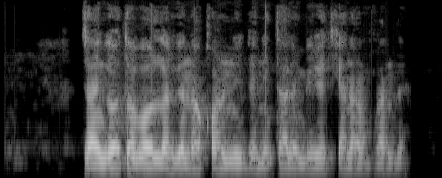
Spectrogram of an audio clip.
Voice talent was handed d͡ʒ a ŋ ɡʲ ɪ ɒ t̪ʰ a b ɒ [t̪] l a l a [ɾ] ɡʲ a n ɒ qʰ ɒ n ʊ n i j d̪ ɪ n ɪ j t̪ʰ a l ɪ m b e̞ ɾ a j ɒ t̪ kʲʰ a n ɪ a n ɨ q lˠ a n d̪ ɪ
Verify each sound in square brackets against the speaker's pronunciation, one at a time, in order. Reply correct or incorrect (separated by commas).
incorrect, correct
